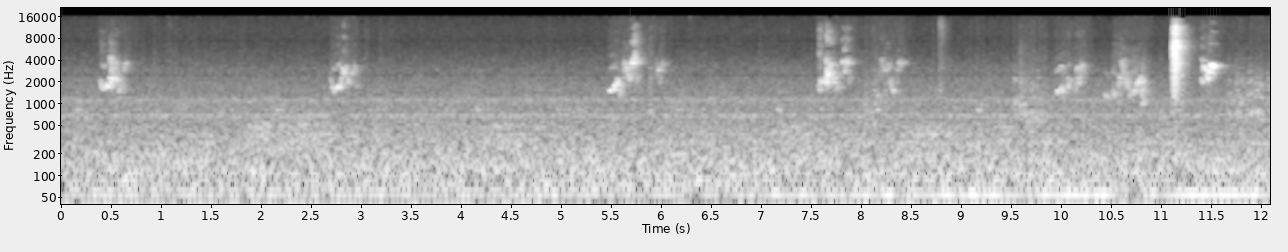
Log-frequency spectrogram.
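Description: Pet budgerigars giving short, high chirps: single calls every few seconds, then a quicker run of chirps near the end, the loudest about eleven seconds in.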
